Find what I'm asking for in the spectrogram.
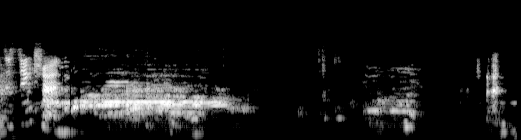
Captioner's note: cheering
